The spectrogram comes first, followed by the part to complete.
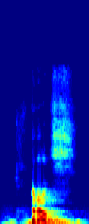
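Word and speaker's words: trough: ट्रफ। टफ की spelling में हमने एक आर लगा दिया बीच में। ट्रफ।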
